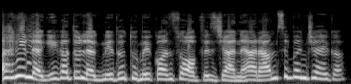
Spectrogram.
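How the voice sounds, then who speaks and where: A woman voicing a bossy, scheming elder daughter-in-law in a dramatized story, talking loud and complaining. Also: on the high side, expressive, a little fast, no room sound, studio quality, lightly acted. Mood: shrill, indignant.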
